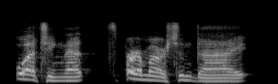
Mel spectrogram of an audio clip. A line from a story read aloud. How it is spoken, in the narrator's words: sobbed the Asphyxian ambassador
